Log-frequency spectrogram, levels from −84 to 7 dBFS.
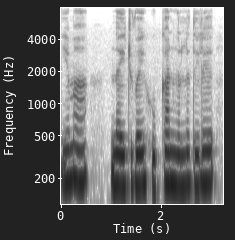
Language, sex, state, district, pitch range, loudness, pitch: Wancho, female, Arunachal Pradesh, Longding, 165-180 Hz, -12 LUFS, 175 Hz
